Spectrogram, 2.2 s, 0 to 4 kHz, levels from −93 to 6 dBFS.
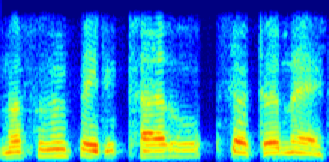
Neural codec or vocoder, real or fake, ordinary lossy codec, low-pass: codec, 24 kHz, 0.9 kbps, WavTokenizer, medium music audio release; fake; none; 3.6 kHz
